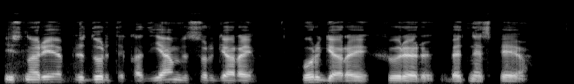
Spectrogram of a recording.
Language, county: Lithuanian, Šiauliai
